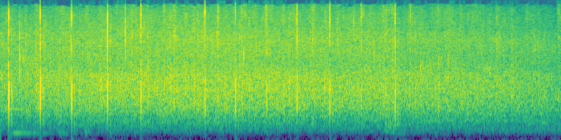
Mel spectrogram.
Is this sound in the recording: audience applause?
yes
